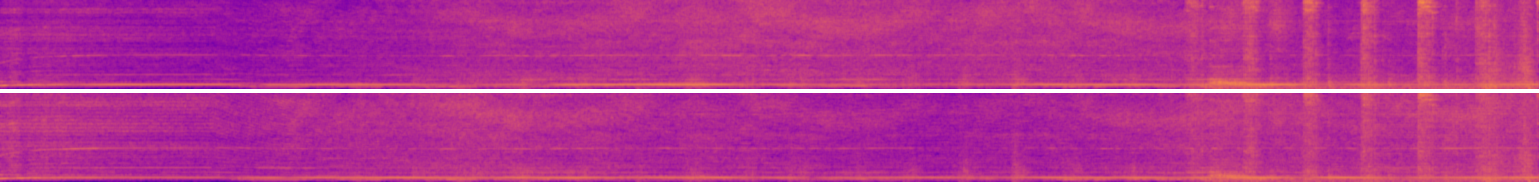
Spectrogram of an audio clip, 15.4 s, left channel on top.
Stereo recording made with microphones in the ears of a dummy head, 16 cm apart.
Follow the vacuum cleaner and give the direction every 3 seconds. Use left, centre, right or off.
right, right, left, left, right.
